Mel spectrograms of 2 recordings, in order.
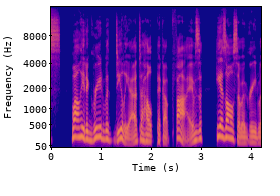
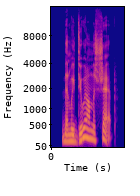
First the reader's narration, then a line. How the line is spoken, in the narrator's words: Delia says firmly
